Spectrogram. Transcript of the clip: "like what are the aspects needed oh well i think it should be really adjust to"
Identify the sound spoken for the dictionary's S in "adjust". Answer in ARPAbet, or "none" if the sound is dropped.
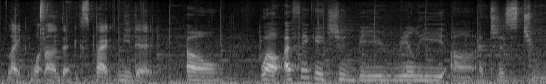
none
